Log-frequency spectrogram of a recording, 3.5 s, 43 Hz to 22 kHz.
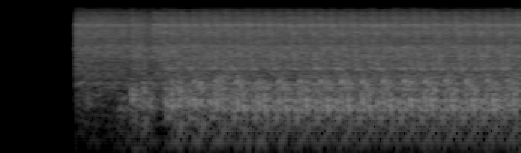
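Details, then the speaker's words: Model steam engine built circa 1896, rebuilt and run on compressed air after setting slide-valve timing by guesswork: steady rapid puffing chuffs over air hiss, no knocks or bangs; runs well, though the weak thin crankshaft still wobbles around the crank pin. "And it works very well indeed. It doesn't knock. It doesn't bang, but the crankshaft is still very weak and it's wobbling about around the area of the crank pin."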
